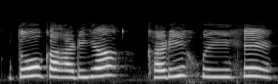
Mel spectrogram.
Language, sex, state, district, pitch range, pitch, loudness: Hindi, female, Madhya Pradesh, Bhopal, 335-390 Hz, 360 Hz, -14 LUFS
